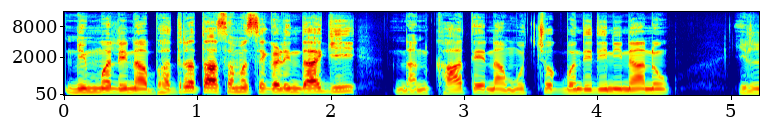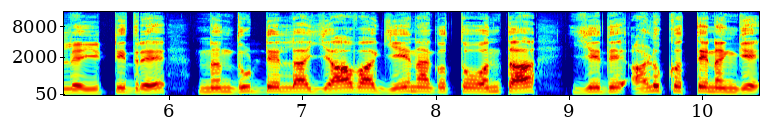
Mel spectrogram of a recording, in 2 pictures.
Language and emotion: Kannada, fearful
